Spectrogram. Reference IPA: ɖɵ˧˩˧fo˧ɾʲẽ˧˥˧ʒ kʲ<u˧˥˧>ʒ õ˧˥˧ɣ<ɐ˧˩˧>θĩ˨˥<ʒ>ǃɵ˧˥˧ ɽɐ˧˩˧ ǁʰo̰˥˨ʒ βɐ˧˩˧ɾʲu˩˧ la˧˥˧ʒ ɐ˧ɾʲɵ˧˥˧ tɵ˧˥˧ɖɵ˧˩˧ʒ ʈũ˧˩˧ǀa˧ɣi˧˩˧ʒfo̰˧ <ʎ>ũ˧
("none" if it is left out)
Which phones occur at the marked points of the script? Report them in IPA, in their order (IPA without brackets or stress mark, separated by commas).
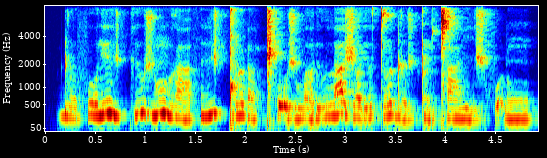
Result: u˧˥˧, a˧˩˧, ʒ, ɽ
